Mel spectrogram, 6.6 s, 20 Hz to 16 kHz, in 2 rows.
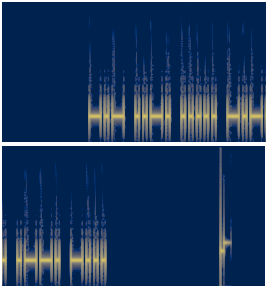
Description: Morse code, heard as a keyed tone, about 25 wpm, 700 Hz. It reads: KF5CPB
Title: USA Call Signs - 6 Characters - 4x Character Spacing - 25wpm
